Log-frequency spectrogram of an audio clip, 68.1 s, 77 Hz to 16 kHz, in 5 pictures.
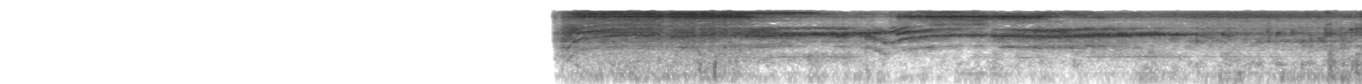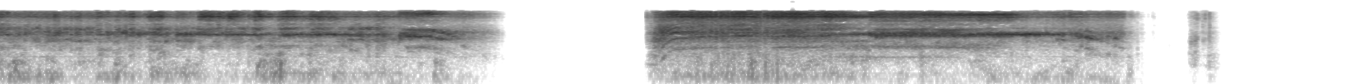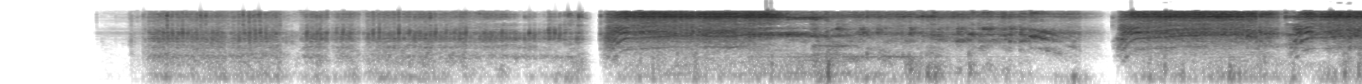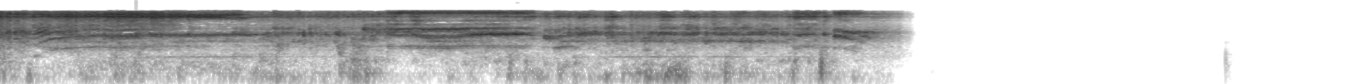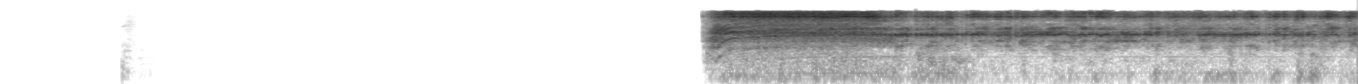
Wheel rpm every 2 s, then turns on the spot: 0, 0, 20, 200, 200, 220, 230, 230, 220, 30, 150, 230, 90, 0, 10, 30, 50, 220, 200, 130, 150, 220, 230, 230, 180, 0, 0, 0, 0, 0, 20, 210, 230, 230.
28-32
